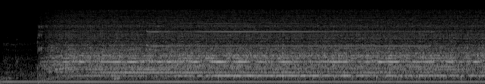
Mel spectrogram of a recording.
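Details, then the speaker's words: 4WD front wheel hub spun by an RC gas-engine starter motor with the axle removed: steady whine from the worn hub bearing, the same sound heard driving at 40 mph; a new tight bearing is compared after. "Listen to that. That's exactly the sound that I'm hearing at 40 m an hour. And you could hear that whine."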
